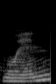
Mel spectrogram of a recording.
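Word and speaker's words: Nguyen: is called rise and her name is Amanda win so her last name is spelled ng u ye N and so I'm gonna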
